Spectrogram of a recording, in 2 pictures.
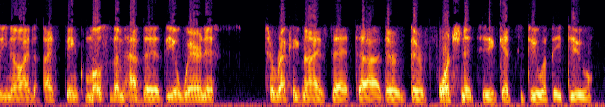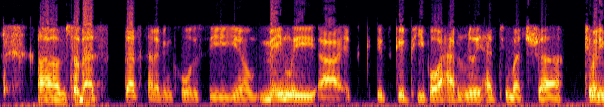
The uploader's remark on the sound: called into our weekly radio show in London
